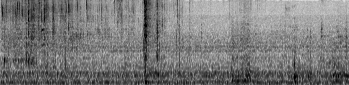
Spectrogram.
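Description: Faint crunch of a bite into a crispy fried chicken drumstick, then quiet chewing, with one sharp click a little under two seconds in.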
